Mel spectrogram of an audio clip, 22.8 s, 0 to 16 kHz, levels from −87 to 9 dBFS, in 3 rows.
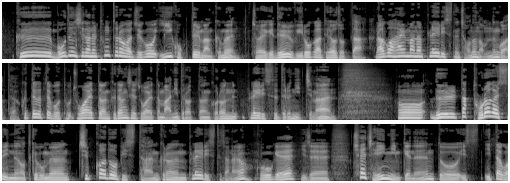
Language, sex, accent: Korean, male, native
